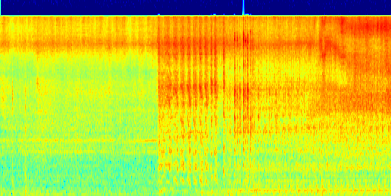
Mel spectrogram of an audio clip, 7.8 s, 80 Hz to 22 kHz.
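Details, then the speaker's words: Toyota Hiace 2KD diesel, cold start: chugging crank for nearly two seconds, then it catches and idles unevenly with a stumbling beat and white smoke; cold misfire. "So medyo may palya siya sa unang andar niya."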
